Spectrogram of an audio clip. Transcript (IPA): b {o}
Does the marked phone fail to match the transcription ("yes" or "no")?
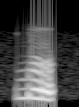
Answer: yes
